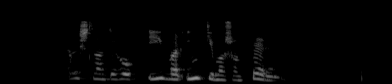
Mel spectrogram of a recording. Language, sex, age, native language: Icelandic, female, 40-49, Icelandic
